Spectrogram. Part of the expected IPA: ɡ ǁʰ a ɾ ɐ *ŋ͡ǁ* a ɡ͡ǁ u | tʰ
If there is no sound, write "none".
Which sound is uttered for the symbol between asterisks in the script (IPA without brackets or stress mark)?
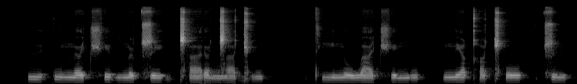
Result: ŋ͡ǁ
